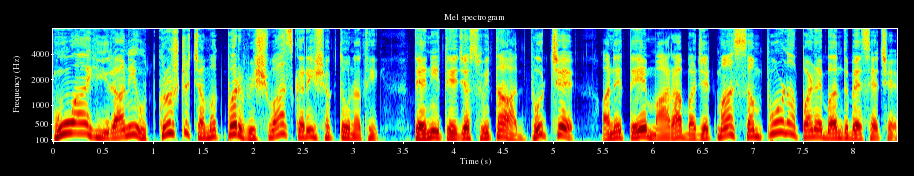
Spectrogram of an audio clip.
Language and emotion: Gujarati, surprised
